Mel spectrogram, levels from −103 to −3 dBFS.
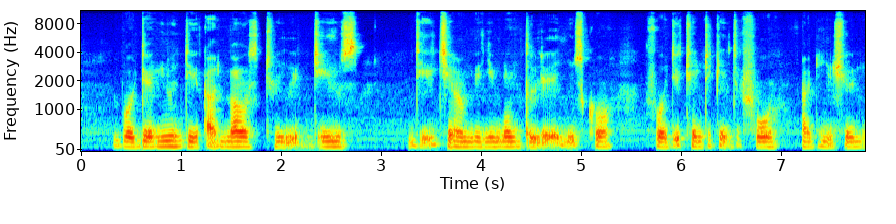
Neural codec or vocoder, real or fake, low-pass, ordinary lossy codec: autoencoder, 22.05 kHz, a latent of 192 numbers a frame, VITS, trained on one speaker; fake; none; none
